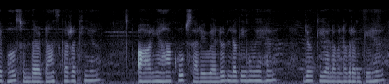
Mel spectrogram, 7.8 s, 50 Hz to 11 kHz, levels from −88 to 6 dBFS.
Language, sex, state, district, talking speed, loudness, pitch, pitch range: Hindi, female, Uttar Pradesh, Muzaffarnagar, 170 wpm, -38 LUFS, 170 Hz, 160-185 Hz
